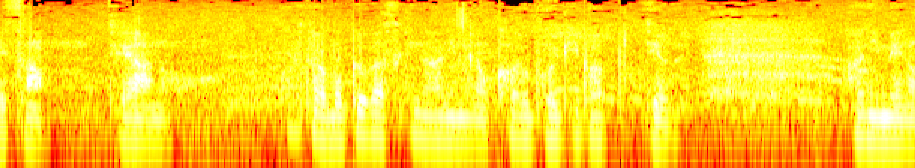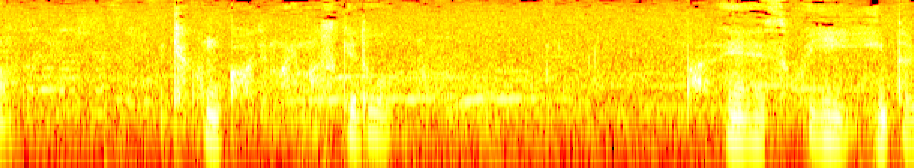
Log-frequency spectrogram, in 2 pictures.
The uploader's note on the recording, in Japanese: 初めてのボイスメモを録音してみた。一人喋りは難しすぎる！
